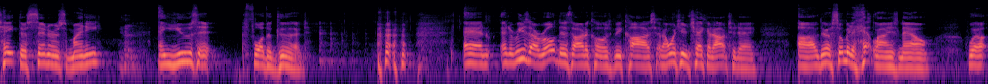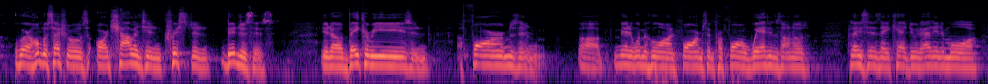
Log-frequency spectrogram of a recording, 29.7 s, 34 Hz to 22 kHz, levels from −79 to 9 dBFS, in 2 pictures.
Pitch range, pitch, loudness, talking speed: 130-165 Hz, 145 Hz, -23 LUFS, 140 wpm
